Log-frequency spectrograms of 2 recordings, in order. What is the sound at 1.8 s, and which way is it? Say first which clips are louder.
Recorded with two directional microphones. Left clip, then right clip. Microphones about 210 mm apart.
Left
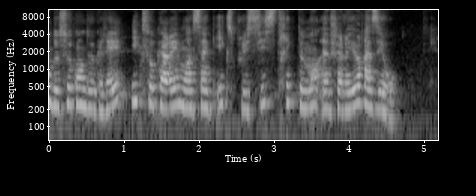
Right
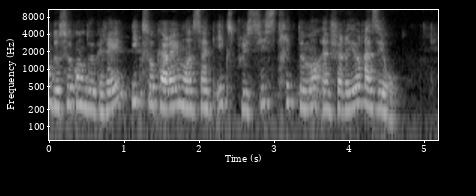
Speech: left 1 dB; 30° left (ahead or behind).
